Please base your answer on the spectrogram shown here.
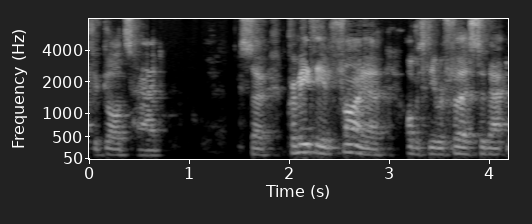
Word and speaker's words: Promethean: I've got again the the adjectives from Prometheus which in English sounds like Promethean so promethium fire what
